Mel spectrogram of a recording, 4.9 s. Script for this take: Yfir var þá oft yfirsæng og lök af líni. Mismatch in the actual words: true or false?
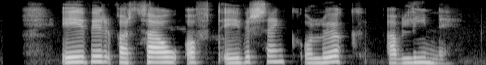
false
